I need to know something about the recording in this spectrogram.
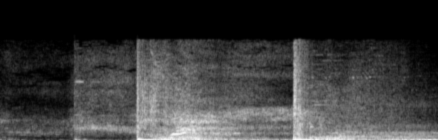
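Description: Sharp impact blasts from game abilities hit with a booming crack.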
